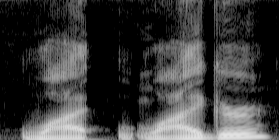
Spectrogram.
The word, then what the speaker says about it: Uyghur: It's pronounced Uyghur. Uyghur. Uyghur. No. Stress the tone on the U and the G.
